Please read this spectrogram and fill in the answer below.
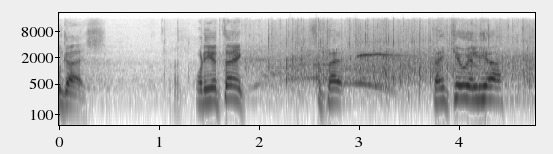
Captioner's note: audience applauds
